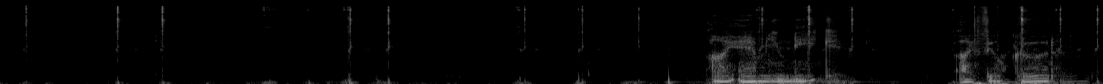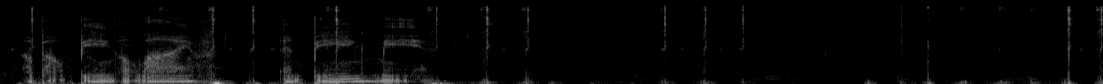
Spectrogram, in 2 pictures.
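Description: Scissors snipping in short, sharp cuts, scattered irregularly throughout, with a stretch of soft voice in the middle.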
